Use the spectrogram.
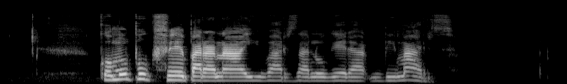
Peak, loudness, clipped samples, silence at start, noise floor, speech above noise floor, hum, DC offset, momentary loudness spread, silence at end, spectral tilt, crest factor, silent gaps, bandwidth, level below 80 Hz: -2 dBFS; -18 LUFS; under 0.1%; 1 s; -81 dBFS; 62 dB; none; under 0.1%; 16 LU; 1.4 s; -4 dB/octave; 20 dB; none; 11.5 kHz; -78 dBFS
